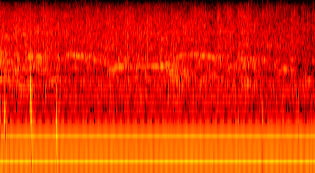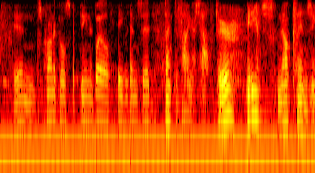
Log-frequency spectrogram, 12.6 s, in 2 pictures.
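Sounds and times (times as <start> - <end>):
audience clapping: 0.0 - 7.1
speech: 6.6 - 12.5.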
